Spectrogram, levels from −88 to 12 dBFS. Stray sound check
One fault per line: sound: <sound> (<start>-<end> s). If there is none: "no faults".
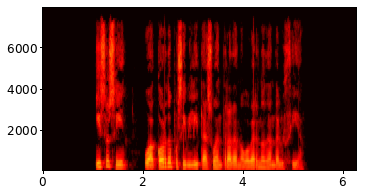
no faults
